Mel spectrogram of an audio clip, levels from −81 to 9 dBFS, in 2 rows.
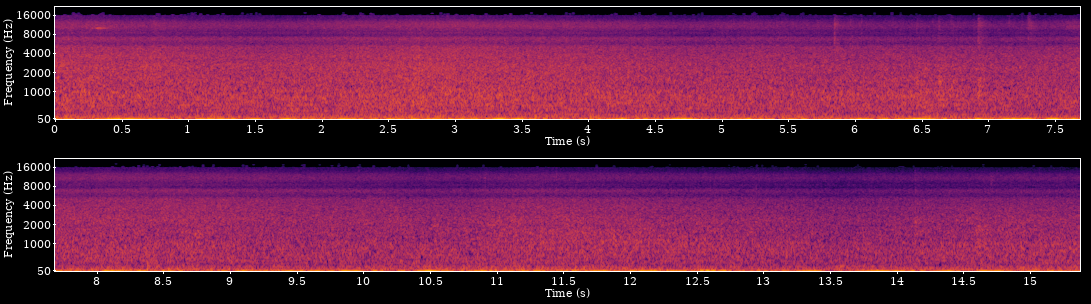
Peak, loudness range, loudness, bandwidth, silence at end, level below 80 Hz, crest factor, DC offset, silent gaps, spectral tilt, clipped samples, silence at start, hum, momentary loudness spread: -2 dBFS; 6 LU; -22 LUFS; 17 kHz; 0 s; -26 dBFS; 14 dB; under 0.1%; none; -2.5 dB/octave; under 0.1%; 0 s; none; 8 LU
